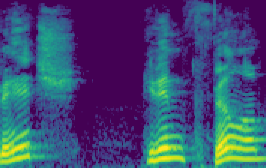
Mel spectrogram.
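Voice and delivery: very high, very loud, shrill, sassy belting. Acting out Jesus ordering the administration to free caged kids: sassy Jesus voice. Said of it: "I like a sassy Jesus".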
